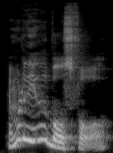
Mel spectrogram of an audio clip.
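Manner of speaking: fast, high and loud asking; eager question. Acted. Young fan hurrying to ask Harry, fast and high. Colin pestering.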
